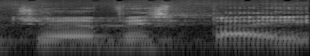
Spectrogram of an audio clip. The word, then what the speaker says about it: Jervis Bay: to point out that jervis bay is pronounced the way it is written with an er at the start not an r it was named after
